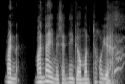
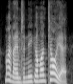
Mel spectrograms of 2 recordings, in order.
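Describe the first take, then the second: First: It is said in a weak British accent. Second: It is said in an Australian accent. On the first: "that weak British accent" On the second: "now he's Australian"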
